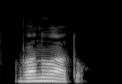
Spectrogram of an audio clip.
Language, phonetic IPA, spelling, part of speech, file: Russian, [vənʊˈatʊ], Вануату, proper noun, Ru-Вануату.ogg
- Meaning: Vanuatu (a country and archipelago of Melanesia in Oceania)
